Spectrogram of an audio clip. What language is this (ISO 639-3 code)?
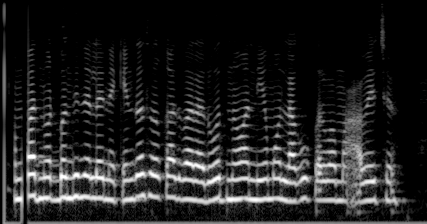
guj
